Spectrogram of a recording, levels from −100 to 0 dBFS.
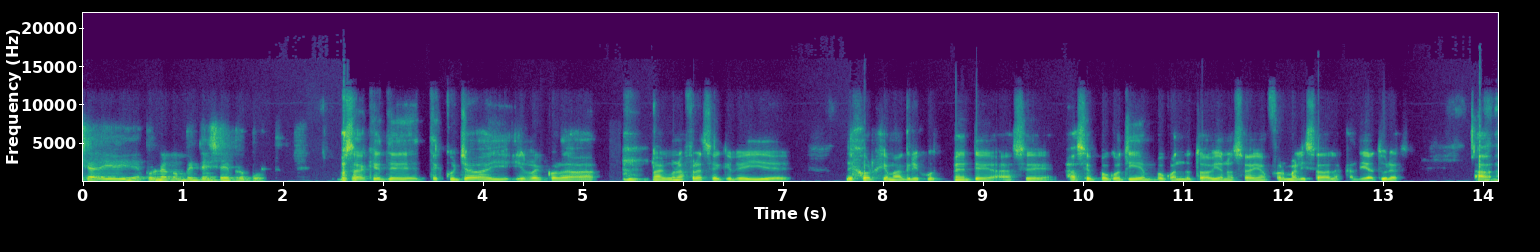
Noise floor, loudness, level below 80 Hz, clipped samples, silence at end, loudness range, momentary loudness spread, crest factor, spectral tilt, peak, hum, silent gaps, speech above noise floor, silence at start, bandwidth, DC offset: -57 dBFS; -18 LUFS; -58 dBFS; under 0.1%; 0 s; 1 LU; 6 LU; 18 dB; -5 dB/octave; 0 dBFS; none; none; 39 dB; 0 s; 12.5 kHz; under 0.1%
